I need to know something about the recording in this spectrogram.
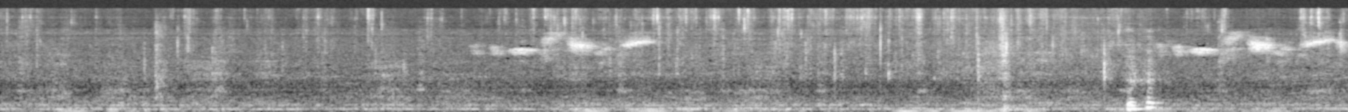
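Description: Hands press and roll raw meat with soft squelching sounds.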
